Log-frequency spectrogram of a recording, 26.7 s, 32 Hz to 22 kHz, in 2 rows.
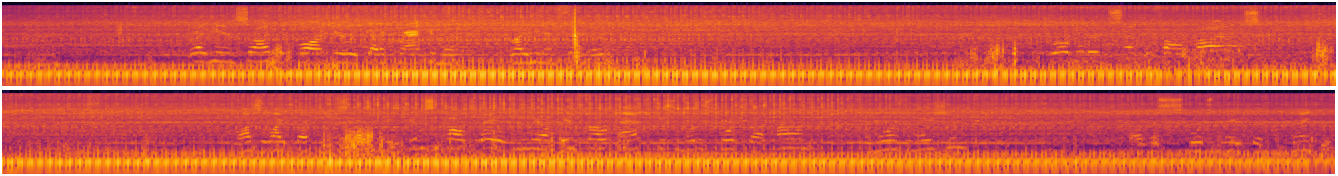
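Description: Polaris Sportsman 850 XP ATV's parallel-twin engine idling steadily.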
